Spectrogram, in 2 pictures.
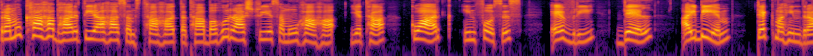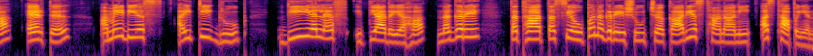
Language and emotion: Sanskrit, neutral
